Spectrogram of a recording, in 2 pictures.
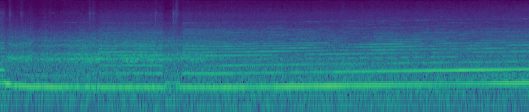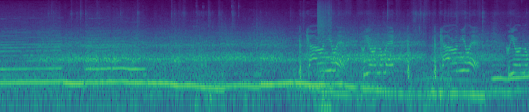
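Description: A racing car engine hums steadily from loudspeakers, its pitch slowly rising and then dipping.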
